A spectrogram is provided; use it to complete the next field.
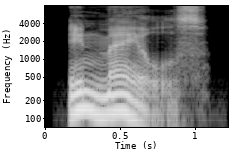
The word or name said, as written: in males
